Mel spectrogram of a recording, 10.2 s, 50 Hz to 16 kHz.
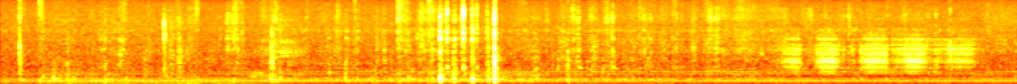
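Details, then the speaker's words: Orange Crush Bass 50 amplifier after repairing a volume fault; steady fixed-pitch low buzz under clicks and rustling from the power transformer. "still hear it buzzing but it might be okay once we've tightened this"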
